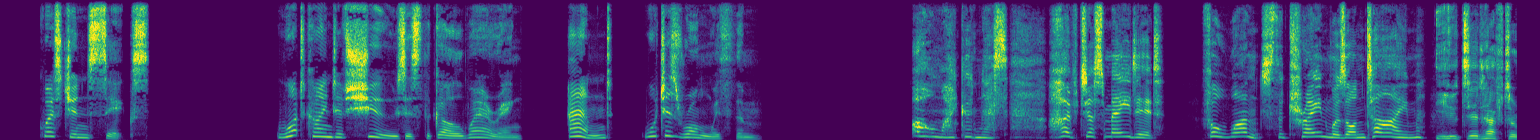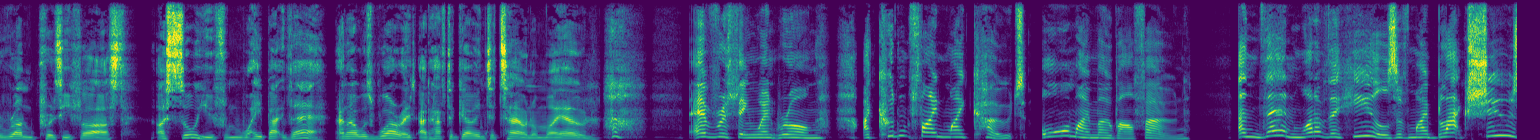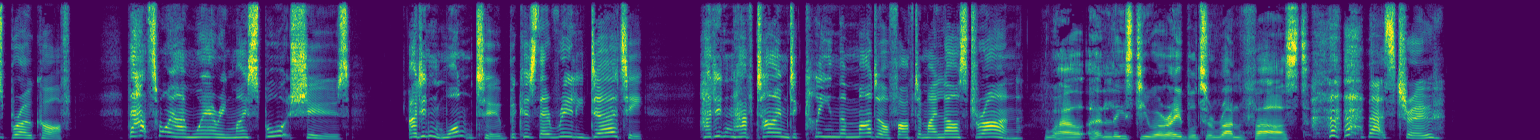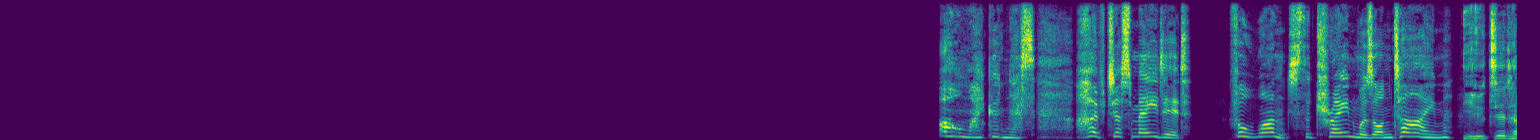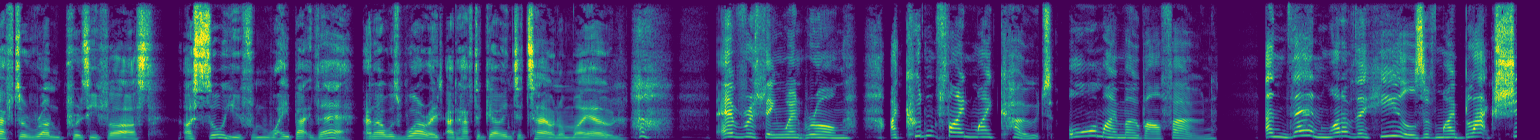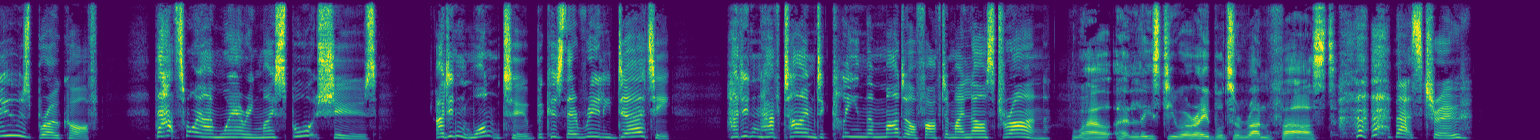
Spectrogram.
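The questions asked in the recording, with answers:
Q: What kind of shoes is the girl wearing?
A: Sports shoes

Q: And what is wrong with them?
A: They are dirty (muddy)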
